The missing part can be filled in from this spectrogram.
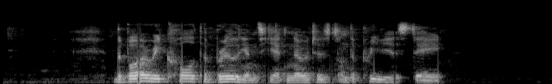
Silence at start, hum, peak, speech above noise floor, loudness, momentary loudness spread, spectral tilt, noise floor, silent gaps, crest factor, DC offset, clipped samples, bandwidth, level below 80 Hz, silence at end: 0.85 s; none; -4 dBFS; 48 dB; -23 LUFS; 12 LU; -4.5 dB/octave; -71 dBFS; none; 20 dB; under 0.1%; under 0.1%; 7.8 kHz; -58 dBFS; 1.1 s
